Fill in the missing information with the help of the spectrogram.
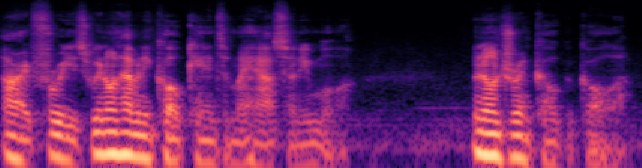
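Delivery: low, quiet dry interruption; understated low deadpan. Retold or imitated. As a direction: cut her off flatly and quietly. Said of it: "And I'm like".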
